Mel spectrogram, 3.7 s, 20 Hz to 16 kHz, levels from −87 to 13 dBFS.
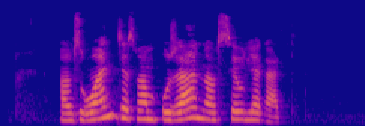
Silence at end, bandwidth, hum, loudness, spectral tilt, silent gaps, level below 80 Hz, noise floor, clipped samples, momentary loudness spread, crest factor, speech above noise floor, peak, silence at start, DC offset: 0.85 s; 10.5 kHz; none; -26 LUFS; -4.5 dB/octave; none; -84 dBFS; -79 dBFS; under 0.1%; 10 LU; 20 dB; 53 dB; -8 dBFS; 0.6 s; under 0.1%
